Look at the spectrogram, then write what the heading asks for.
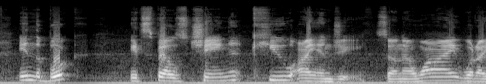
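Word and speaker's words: Qing: guiles well because if you write a queue in english i'm going to say something like queen and that is obviously not how you say ching right so and again i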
